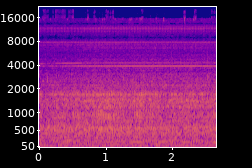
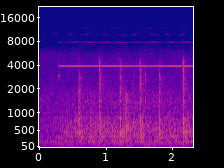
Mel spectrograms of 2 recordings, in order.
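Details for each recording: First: Vevor MX400 mini lathe after reinstalling the tension pulley on a redesigned mount, run briefly without grease from 50 up to about 1100 RPM: steady, even whir with a faint high whine, no knock or rattle, smooth spin-down; normal. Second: Vevor MX400 mini lathe turning slowly after tension pulley remount: quiet light ticks about every third of a second over a thin tone, from loose chuck adjustment screws dropping as the chuck rotates.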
